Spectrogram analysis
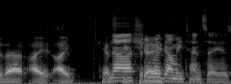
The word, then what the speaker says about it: Shin Megami Tensei: Shin Megami Tensei is how you say it.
